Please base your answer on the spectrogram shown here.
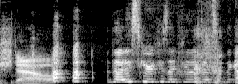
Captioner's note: laughing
